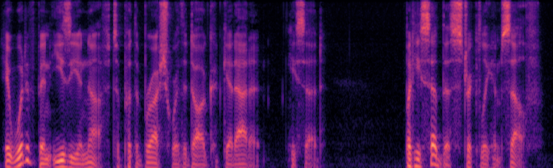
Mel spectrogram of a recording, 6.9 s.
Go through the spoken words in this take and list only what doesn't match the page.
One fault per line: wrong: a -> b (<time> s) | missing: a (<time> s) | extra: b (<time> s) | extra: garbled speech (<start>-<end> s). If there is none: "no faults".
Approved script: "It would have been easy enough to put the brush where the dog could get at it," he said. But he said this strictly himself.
no faults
